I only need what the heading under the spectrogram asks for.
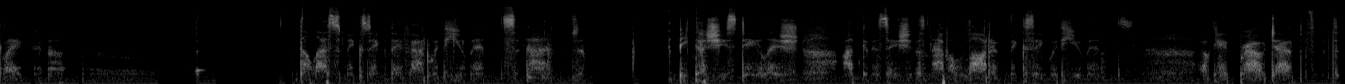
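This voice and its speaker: Guiding listeners through her play, a woman whispers quietly in ASMR fashion, slowly thinking aloud as a let's play host.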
